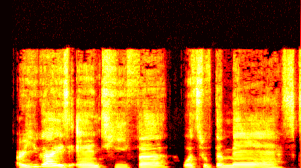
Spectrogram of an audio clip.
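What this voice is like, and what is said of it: Nasal American accent. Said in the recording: “that accent was fucking fabulous, by the way... There's good American accents and there's fucking awful nasal ones.”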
